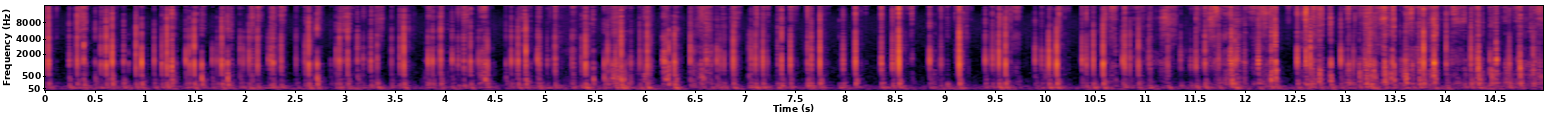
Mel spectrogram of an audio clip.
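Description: Long acrylic nails with rhinestones tap and scratch the padded, stitched leather (likely synthetic) lid of a truck's center console armrest, with its grained surface seen close up. A steady stream of rapid, soft, dull taps and thunks blends with light scratching. Each hit dies away almost instantly, leaving a muffled, low-heavy patter.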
